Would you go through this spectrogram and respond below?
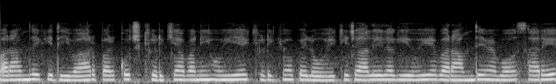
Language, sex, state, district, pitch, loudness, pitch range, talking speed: Hindi, female, Chhattisgarh, Balrampur, 210 Hz, -12 LUFS, 205-215 Hz, 225 wpm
